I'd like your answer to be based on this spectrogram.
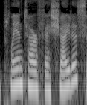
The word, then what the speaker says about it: plantar fasciitis: Well, to get back to the heel pain, plantar fasciitis, am I pronouncing that correctly? – Yes, you are.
